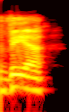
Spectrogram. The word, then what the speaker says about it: Villa: And it's Via, I'll put the links in my show notes, yes. – But it's Via is spelled V-I-L-L-A. – That's so, correct.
